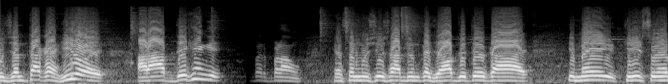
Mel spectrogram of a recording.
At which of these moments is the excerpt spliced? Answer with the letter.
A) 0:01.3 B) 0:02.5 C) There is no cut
B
